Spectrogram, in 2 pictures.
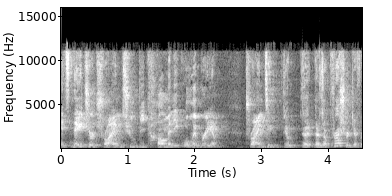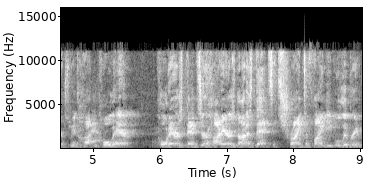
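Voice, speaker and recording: An animated tone at a fairly quick pace, with noticeable background noise and audible room echo. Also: man, high pitch for a man. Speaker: teacher. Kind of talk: classroom lecture. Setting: classroom with students.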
